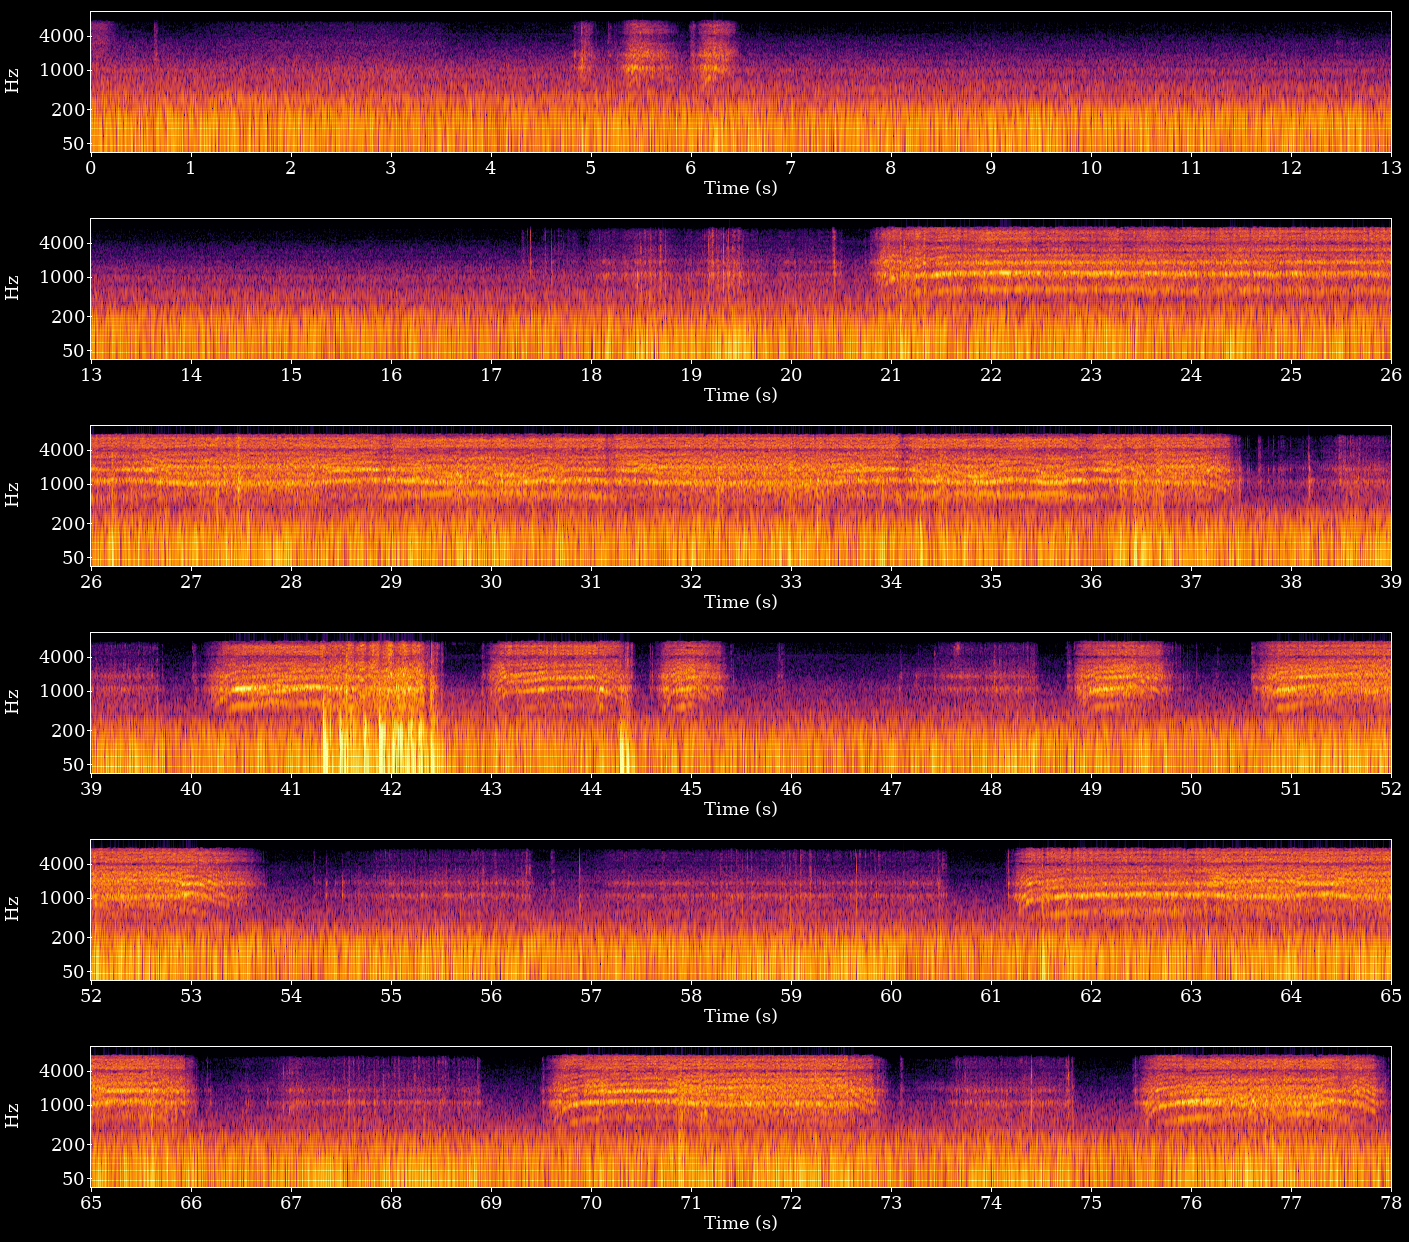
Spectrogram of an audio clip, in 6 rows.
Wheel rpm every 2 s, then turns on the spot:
0, 0, 10, 10, 0, 0, 0, 0, 10, 20, 80, 160, 160, 160, 160, 160, 160, 160, 100, 20, 120, 80, 40, 0, 40, 80, 100, 10, 10, 20, 50, 150, 140, 20, 30, 150, 70, 30, 130.
18-20 48-50 54-60 66-68 72-74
